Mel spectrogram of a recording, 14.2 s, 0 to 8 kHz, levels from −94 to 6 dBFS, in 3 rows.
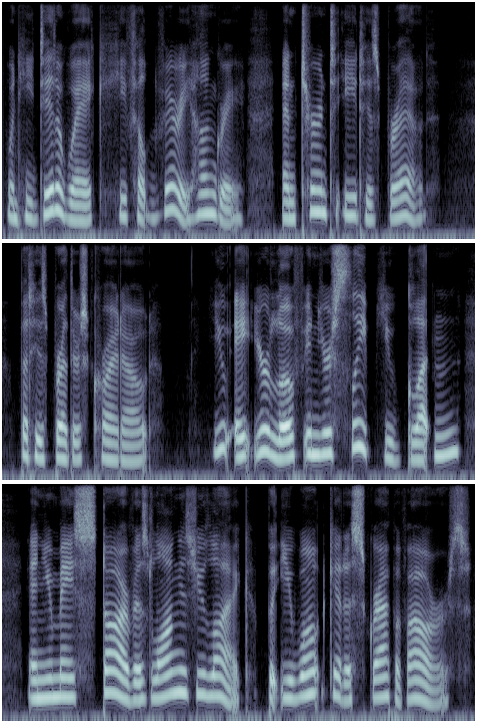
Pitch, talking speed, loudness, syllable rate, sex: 195 Hz, 190 wpm, -20 LUFS, 4.6 syllables/s, female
